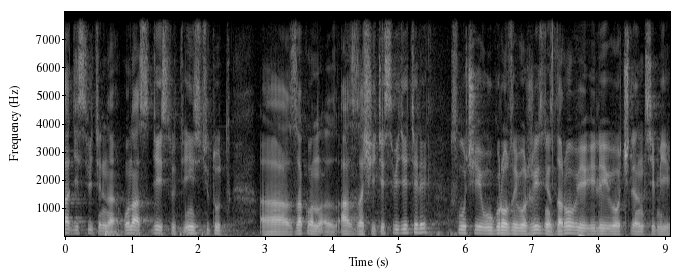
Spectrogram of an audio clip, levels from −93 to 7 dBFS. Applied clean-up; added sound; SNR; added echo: none; none; none; none.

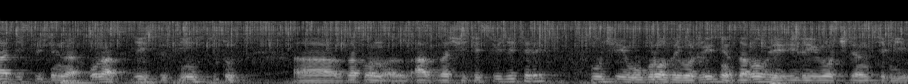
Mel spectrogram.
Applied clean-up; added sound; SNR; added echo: none; Water tap, faucet; 4 dB; reverberation time 0.3 s.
